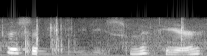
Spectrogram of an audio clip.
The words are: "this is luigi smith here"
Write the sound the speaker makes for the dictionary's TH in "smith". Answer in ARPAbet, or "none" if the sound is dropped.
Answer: TH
